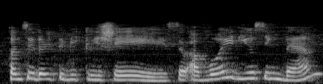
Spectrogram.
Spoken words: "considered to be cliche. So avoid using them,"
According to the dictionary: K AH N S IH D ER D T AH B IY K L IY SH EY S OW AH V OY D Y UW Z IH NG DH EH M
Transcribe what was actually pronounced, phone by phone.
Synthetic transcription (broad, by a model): K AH N S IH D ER D T AH B IY K L IY SH EY S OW AH V OY D Y UW S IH NG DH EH M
